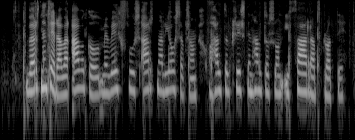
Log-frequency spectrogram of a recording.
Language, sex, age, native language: Icelandic, female, 18-19, Icelandic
